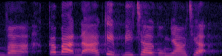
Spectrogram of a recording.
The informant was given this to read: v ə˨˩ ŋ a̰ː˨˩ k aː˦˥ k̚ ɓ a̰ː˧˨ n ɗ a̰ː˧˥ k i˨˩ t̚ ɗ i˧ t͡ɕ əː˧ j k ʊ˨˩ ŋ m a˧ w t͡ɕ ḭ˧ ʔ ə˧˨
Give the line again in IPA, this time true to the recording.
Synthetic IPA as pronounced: v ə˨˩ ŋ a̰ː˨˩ k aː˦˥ k̚ ɓ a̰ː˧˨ n ɗ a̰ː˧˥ k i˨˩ p̚ ɗ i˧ t͡ɕ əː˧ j k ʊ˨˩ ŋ ɲ a˧ w t͡ɕ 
